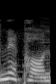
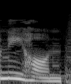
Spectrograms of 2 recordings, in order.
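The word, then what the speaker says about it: 日本: The name for Japan in Japanese is written using the Kangji and pronounced Nippon or Nihon.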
